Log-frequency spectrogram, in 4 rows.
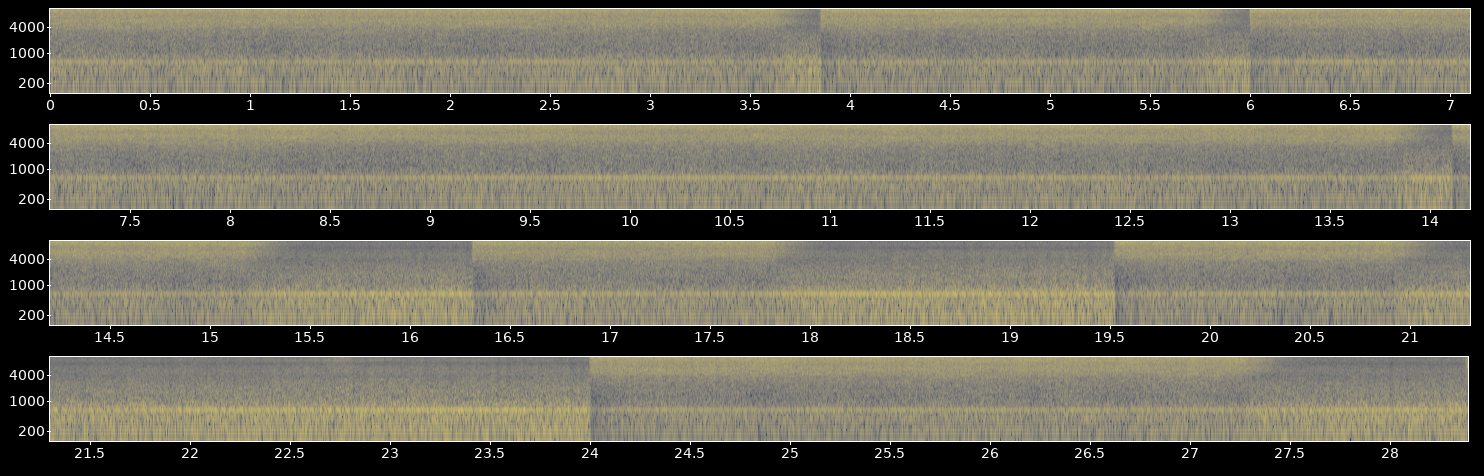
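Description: GTI gravity-feed paint spray gun with a 1.5 tip hissing as paint is sprayed, its high hiss cutting out several times as the trigger is released and pulled again. Underneath runs the steady hum and tone of a loud paint-booth exhaust fan.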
